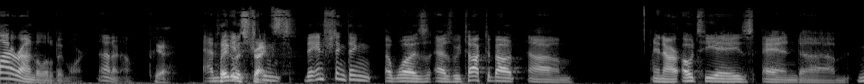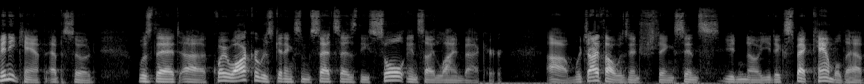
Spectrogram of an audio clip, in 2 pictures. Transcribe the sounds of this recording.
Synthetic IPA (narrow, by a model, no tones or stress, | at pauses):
aɪə˞ãʊ̃ndəlɪɾl̩ˠbɪt̚mɔ̰ɹaɪɾõʊ̃nːo̰ʊjæ̰ | ʔɨ̃nlðieɪ̃sɹ̥ɪ̃ŋðiɪ̃nt͡ʃɹ̥stɪ̃ŋθɪ̃ŋwʌzɨzwitʰɔk̚tɨbaʊɾʌ̃m | ɨ̃ñaʊə˞ʔoʊtʰieɪzɨ̃nʌmɪ̃ñikʰæ̃mpɛpə̥soʊd̚ | wʌzðɨtʌkʰw̥eɪwɑkə˞wʌzɡɛɾɪ̃ŋsʌ̃msɛtsɨzðɨsoʊlˠɪ̃nsaɪdˡlãɪ̃nbækʰə̰˞ʔʌ̃mwɨt͡ʃaɪθɔt̚wʌzɪ̃nt͡ʃɹ̥ɨ̥stɪ̃ŋsɪ̃nsjɨdnoʊjɨɾɨkspɛk̚kʰæ̃mbl̩ˠtɨə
